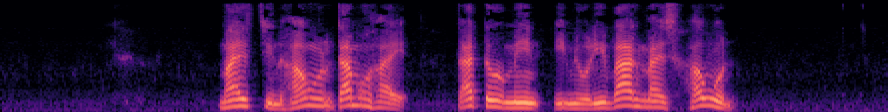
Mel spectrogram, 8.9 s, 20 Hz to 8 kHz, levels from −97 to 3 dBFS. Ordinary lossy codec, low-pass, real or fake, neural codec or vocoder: MP3, 32 kbps; 7.2 kHz; fake; codec, 24 kHz, 0.9 kbps, WavTokenizer, small release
